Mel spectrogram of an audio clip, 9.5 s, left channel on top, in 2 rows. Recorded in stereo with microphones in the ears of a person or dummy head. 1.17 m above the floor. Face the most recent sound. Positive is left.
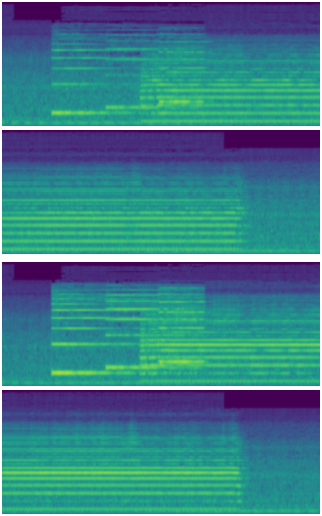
turn(degrees=-75)  # may be behind; listen again after turning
